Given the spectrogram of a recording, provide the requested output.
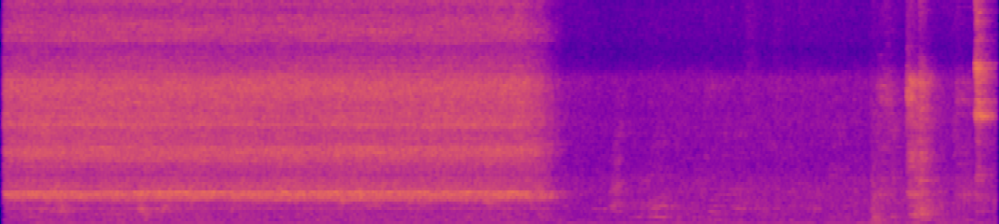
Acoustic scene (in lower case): cafe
